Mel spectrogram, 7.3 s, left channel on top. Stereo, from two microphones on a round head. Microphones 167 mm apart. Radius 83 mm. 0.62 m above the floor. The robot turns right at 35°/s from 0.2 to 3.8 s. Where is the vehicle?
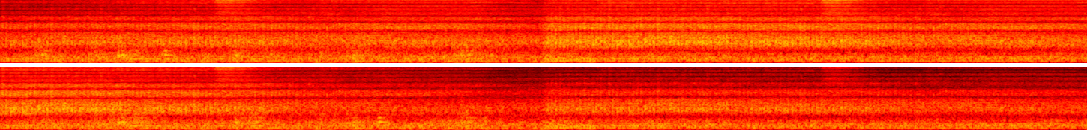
45° right; by 7.2 s 80° left.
